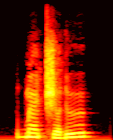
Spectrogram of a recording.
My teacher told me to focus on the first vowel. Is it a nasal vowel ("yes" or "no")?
yes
